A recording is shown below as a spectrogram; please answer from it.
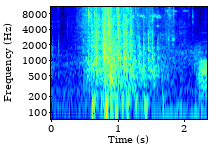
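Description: An old, neglected Briggs and Stratton generator engine is pull-started: a short burst of rapid cranking chugs that fail to catch, fairly faint and close.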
